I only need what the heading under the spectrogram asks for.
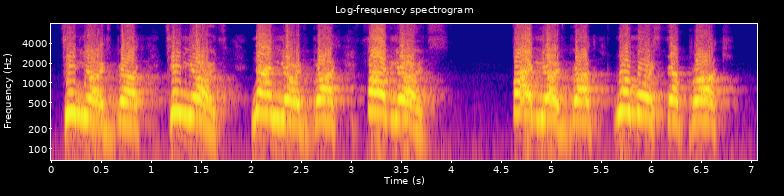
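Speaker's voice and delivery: loud, high shouted yard count; shouted countdown. Retold or imitated. Coach to Brock, shouting the yards down. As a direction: bellow each yard to get him there.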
